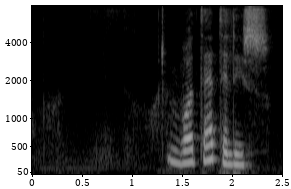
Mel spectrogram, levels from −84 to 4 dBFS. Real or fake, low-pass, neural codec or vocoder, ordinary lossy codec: fake; none; codec, 16 kHz, 0.5 kbps, X-Codec, WavLM features, trained on Multilingual LibriSpeech; none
